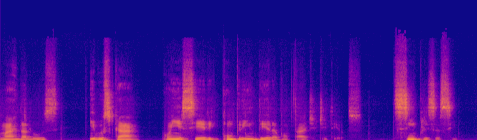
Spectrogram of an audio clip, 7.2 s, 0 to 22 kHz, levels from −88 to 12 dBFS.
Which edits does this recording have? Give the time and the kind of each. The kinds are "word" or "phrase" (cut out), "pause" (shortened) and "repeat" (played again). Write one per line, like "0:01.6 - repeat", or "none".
none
